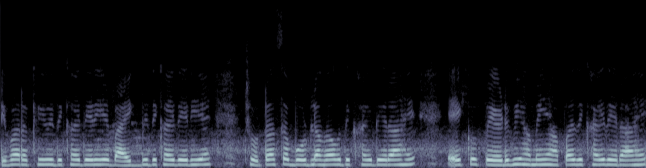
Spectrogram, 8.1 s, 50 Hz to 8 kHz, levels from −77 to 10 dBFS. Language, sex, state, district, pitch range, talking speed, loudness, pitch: Hindi, female, Uttar Pradesh, Varanasi, 225-235 Hz, 230 wpm, -13 LUFS, 230 Hz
